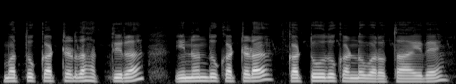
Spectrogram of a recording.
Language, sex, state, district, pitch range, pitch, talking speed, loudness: Kannada, male, Karnataka, Bidar, 150-165 Hz, 155 Hz, 90 wpm, -16 LUFS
